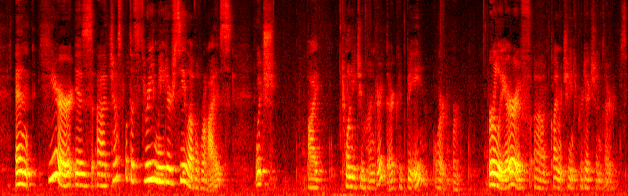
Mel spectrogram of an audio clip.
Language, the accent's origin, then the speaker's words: English; Washington, United States; I'm a native of the Pacific Northwest. I grew up near Puget Sound. My family always boated, and so I think I have this pretty strong affinity.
